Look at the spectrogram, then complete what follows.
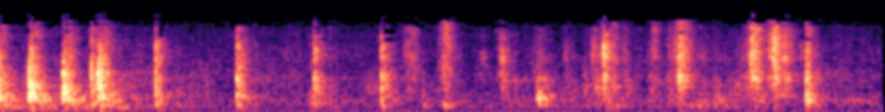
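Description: A porter knocks on an office door, a rapid run of sharp raps that continues in uneven bursts, clear, with no voices.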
